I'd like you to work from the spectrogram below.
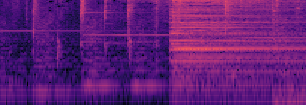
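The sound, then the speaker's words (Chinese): A clock ticks steadily for about a second, then strikes eight in the evening with a loud chime that rings on with a sustained, bright metallic tone that slowly holds through the end. “到了晚上八点。钟响后，却一点动静也没有。”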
